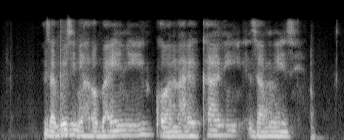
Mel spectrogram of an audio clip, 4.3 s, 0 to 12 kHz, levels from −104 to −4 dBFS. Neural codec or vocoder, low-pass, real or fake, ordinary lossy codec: codec, 16 kHz, 2 kbps, FreqCodec, smaller model; 7.2 kHz; fake; Opus, 64 kbps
